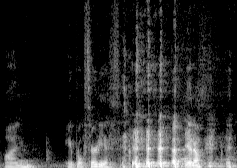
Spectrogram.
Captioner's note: laughs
